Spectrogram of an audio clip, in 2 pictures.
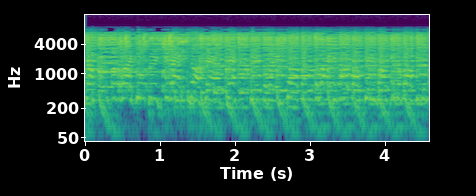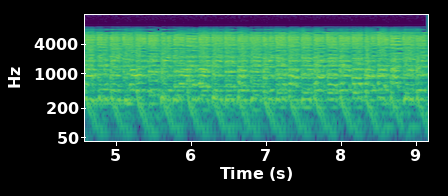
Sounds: Music

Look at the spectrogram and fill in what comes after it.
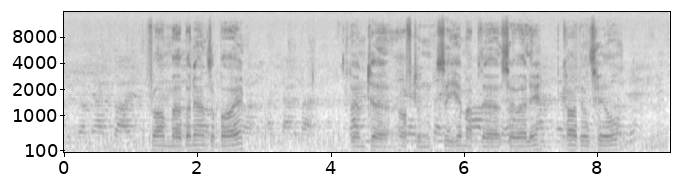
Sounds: Clip-clop, Speech

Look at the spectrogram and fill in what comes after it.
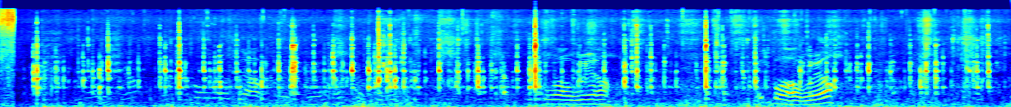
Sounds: Speech

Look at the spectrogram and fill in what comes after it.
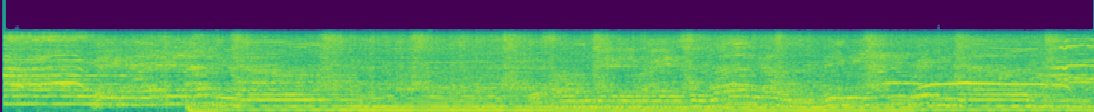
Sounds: Music, Singing

